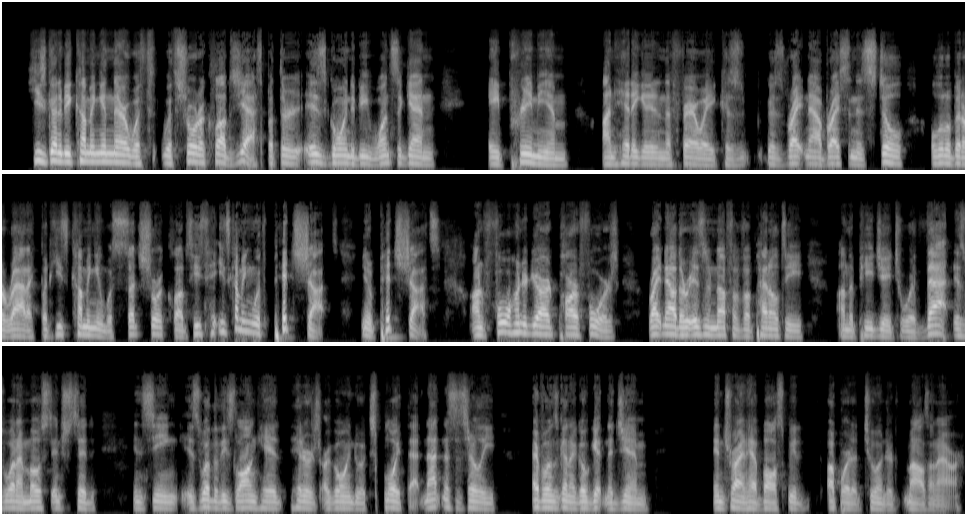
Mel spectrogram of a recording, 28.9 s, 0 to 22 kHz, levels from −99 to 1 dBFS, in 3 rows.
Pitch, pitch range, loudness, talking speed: 120 Hz, 110-130 Hz, -29 LUFS, 240 wpm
